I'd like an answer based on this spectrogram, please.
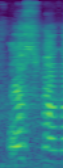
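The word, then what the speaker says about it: Haussmann: bir şehir yap diyor Osman kim hausman yazılıyor Osman okunuyor Vali valisini çağırıyor ve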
